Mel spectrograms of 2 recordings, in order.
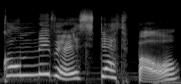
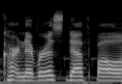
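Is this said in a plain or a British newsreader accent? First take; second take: British newsreader; plain. First: It is said in a British newsreader accent. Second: It is read in the speaker's ordinary accent.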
